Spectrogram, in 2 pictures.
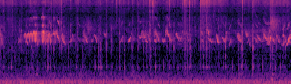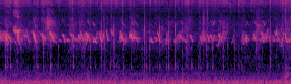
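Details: Chicken chicks give a continuous stream of high, quick peeps, at times overlapping into chattering runs, while a deep hum sits underneath throughout.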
